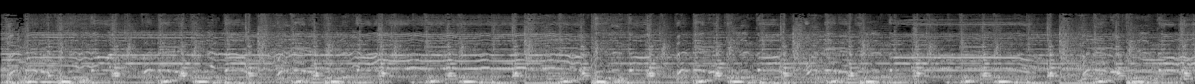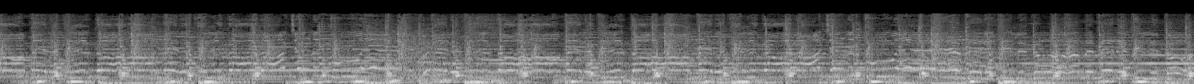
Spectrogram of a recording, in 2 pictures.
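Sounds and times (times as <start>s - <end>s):
instrumental background music: 0.0s - 23.8s.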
